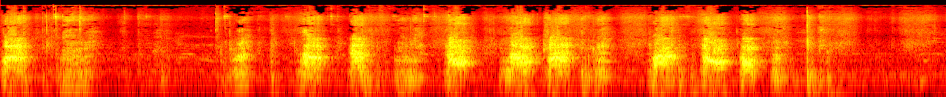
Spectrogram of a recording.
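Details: Irish Wolfhound puppy Poncho, three months old, keeps barking at the broom or vacuum cleaner: a steady run of about a dozen hoarse, mid-pitched barks, some in quick pairs, with brief pauses.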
